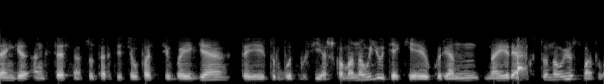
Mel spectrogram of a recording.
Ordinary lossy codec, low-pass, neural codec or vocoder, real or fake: AAC, 32 kbps; 3.6 kHz; none; real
